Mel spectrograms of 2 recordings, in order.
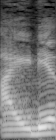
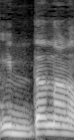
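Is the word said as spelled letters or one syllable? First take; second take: spelled letters; one syllable. First: It is said with two separate letter sounds. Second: It is said as one short syllable. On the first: The speaker calls it wrong. "ഐഡിയ എന്നല്ല" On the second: The speaker calls it right. "ഇതെന്നാണ് വായിക്കാറ്"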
